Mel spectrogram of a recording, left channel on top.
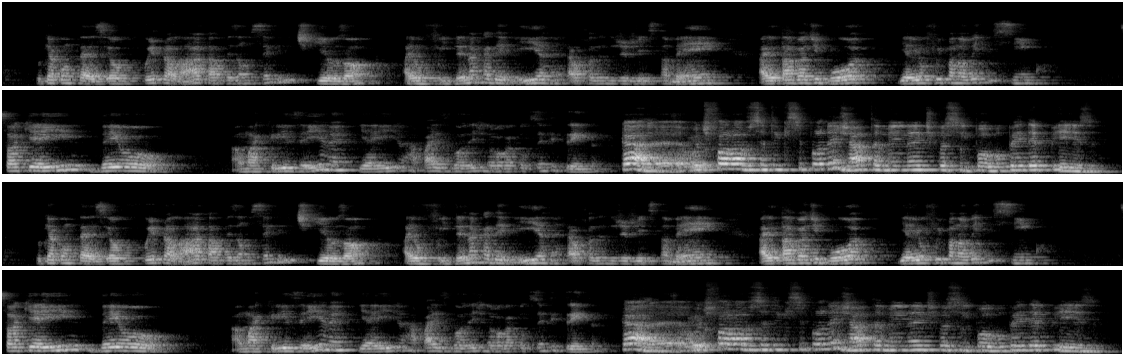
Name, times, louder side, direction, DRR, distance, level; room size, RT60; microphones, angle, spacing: voice 1, 0.4-3.6 4.0-7.1 7.6-8.6 9.0-10.3 11.2-12.8 13.5-17.2 18.1-18.3, right 1 dB, 10° right, -1 dB, 0.3 m, -24 dB
voice 2, 17.4-22.2, left 4 dB, 65° left, 3 dB, 0.4 m, -20 dB
2.7 x 2.3 x 2.2 m, 0.66 s
head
